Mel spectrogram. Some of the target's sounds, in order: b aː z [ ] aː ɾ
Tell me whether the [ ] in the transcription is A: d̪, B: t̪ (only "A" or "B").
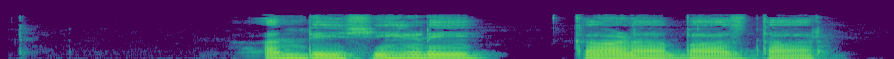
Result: A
